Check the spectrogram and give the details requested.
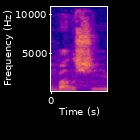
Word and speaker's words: Banshee: No, czyta się Banshee.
